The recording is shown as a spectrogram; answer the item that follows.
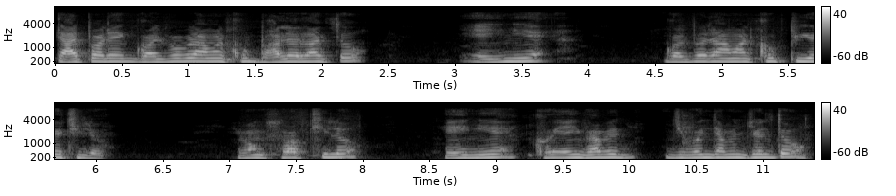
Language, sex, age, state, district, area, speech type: Bengali, male, 60+, West Bengal, Darjeeling, rural, spontaneous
